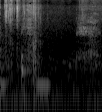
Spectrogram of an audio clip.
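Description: Plastic packaging crinkling in hand, a few short crackles in the first half second, then quieter.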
